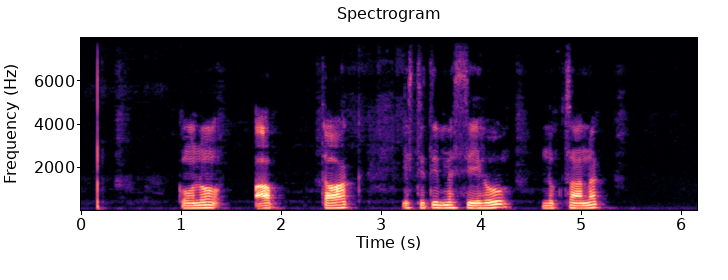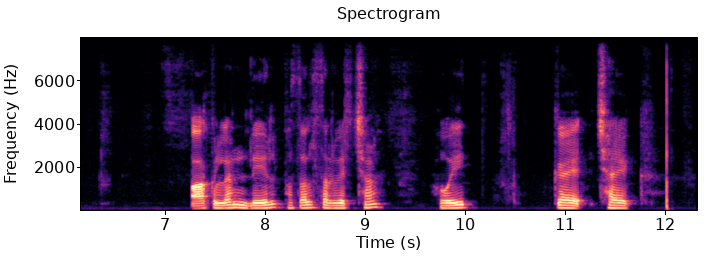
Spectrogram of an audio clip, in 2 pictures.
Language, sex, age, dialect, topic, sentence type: Maithili, male, 18-24, Eastern / Thethi, agriculture, statement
